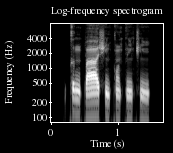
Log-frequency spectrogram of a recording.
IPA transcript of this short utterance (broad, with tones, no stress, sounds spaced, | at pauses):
k ə˦˨ ŋ p aː˧ ʃ ĩ˨ k ɔ̃˨ t ĩ˧ t͡ʃ ĩ˨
